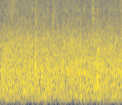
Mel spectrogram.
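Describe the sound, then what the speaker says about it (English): Steady rain falling on a roof, an even, dense hiss of drops that holds without a break or any voices. "I'm just out here enjoying this rain"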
